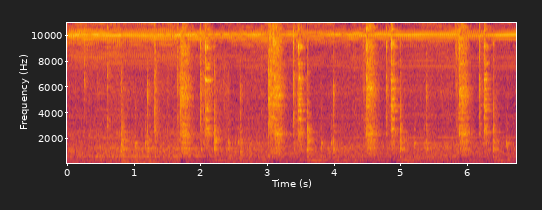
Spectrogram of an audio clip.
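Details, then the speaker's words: Can-crushing materials processing machine run at 33.5 Hz so cans drop in properly. Sharp irregular clicks, about forty a minute, over a light mechanical hum: the cycle switch is clicking in and out normally. "Push the button. I should have videoed putting cans through it. And you can hear that clicking. There's the switch down there."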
